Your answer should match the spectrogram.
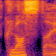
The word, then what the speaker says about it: Gloucester: Ich hab's, ich hab's, ich hab's gerade auch äh, falsch ausgesprochen, ist natürlich Gloucester, ja, also.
